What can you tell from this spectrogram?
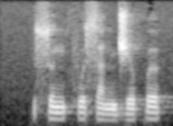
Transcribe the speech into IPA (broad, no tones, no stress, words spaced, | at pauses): sʊnfʊsa nd͡ʒəpə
